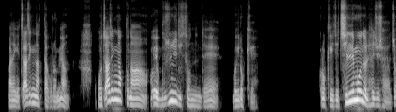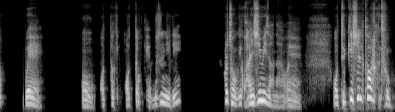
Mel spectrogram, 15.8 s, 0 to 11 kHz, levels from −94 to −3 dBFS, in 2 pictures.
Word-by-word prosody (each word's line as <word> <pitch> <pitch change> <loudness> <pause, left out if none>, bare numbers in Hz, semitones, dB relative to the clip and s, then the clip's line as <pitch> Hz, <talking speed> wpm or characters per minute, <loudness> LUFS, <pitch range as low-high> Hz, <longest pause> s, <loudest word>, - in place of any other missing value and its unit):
만약에 125 -2 -5
짜증 190 +2 0
났다 155 -8 -4
그러면 110 -1 -7 0.6
"어 145 - -4
짜증 260 - +4
났구나. 145 - -1
왜 165 -1 +2
무슨 155 - +1
일이 220 -7 +2
있었는데?" 120 - -9 0.3
뭐 - - -6
이렇게. 125 -2 -9 1.2
그렇게 135 -3 -5
이제 125 -1 -6
질문을 230 - +7
해 150 +3 -6
주셔야죠. 115 -10 -8 0.4
"왜?" 150 -10 +1 0.8
어. 120 -5 -4
"어떻게 - - -10
어떻게 - - -8
무슨 180 +7 -3
일이?" 170 +8 -3 0.8
그렇죠. 210 -7 +1
그게 165 +3 -4
관심이잖아요. 170 - +2
예. 115 -7 -8 0.6
어 180 - 0
듣기 210 +6 +2
싫더라도. 290 - +3
150 Hz, 275 characters per minute, -23 LUFS, 125-195 Hz, 1.2 s, 질문을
